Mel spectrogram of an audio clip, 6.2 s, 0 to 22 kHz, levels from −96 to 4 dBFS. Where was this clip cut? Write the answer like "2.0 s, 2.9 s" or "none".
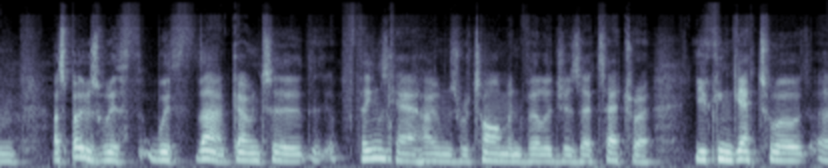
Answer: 2.9 s

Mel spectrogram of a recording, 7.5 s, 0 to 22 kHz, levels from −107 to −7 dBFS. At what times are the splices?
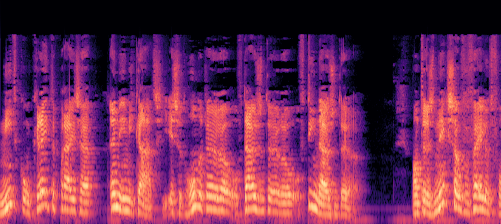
1.6 s

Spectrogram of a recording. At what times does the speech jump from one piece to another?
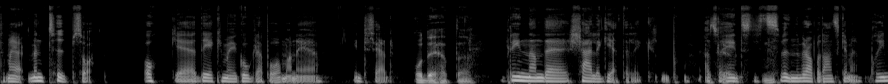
none

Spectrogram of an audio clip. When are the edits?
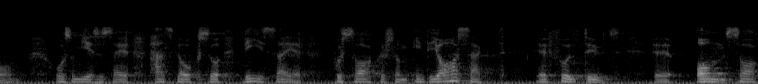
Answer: none

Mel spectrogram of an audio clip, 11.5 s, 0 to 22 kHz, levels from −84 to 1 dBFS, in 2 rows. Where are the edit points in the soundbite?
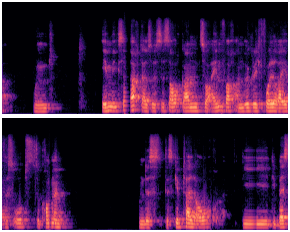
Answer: none

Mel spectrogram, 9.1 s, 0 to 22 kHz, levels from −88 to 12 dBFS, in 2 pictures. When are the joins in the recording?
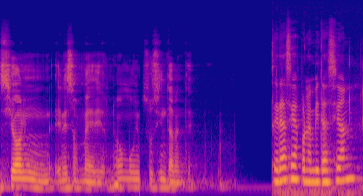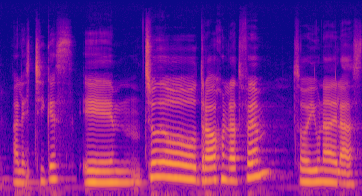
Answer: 1.7 s, 3.4 s, 5.5 s

